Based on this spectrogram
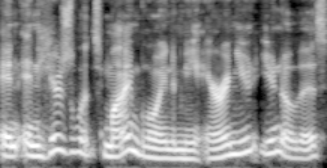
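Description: A man with an American accent speaks at a fairly high pitch, recorded with a dry, close sound, no echo and a quiet background. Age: 50s. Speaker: company CEO. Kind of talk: interview. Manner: halting.

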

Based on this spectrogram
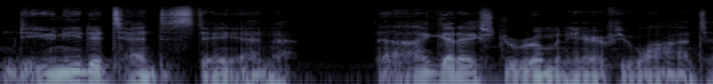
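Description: Putting on a character voice, a man speaks raspy and at a very deep, low pitch, with fairly even intonation and a fairly quick pace. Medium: read story.

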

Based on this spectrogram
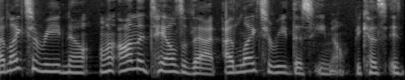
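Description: A woman speaks at a moderate pace. Her tone is dark and mellow, with ordinary pitch variation.

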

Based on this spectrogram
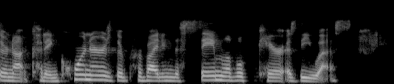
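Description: An unremarkable speaking voice from a woman with an American accent, fairly low in pitch with ordinary pitch variation, at a fairly quick pace over a quiet background. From Minnesota, US Midwest. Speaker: oral and maxillofacial surgeon. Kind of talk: interview conversation.

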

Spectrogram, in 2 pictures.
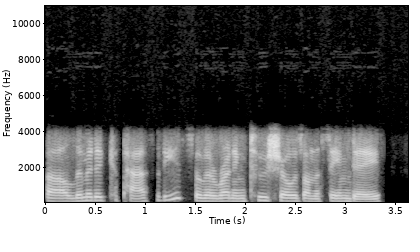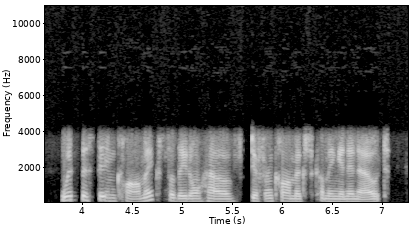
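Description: A woman with a Canadian accent, an ordinary speaking voice, fairly low pitch, ordinary pitch variation, very even loudness and a fairly quick pace. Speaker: comedian. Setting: phone call.

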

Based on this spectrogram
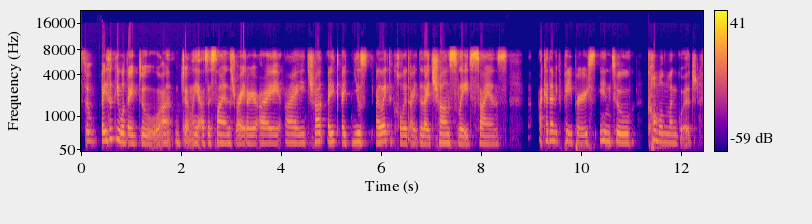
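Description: Speaking fairly slowly in a flat monotone, a woman with a Polish accent holds a medium pitch. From Poland. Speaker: science journalist and author. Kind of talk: interview. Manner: hesitant, many fillers.

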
